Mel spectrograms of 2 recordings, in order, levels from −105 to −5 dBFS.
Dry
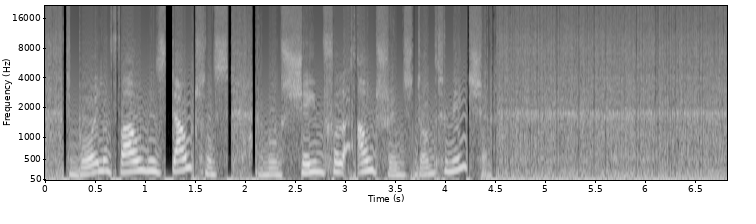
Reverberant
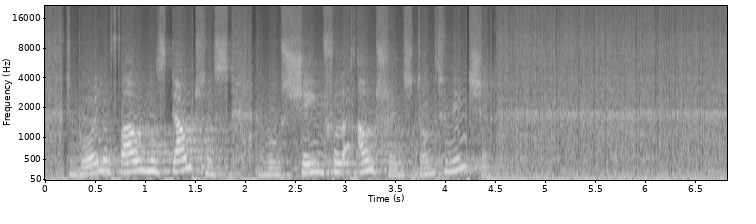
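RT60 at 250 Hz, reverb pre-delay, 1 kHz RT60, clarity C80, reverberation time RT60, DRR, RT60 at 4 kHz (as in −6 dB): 2.6 s, 14 ms, 2.0 s, 10.5 dB, 2.1 s, 8.5 dB, 1.2 s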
